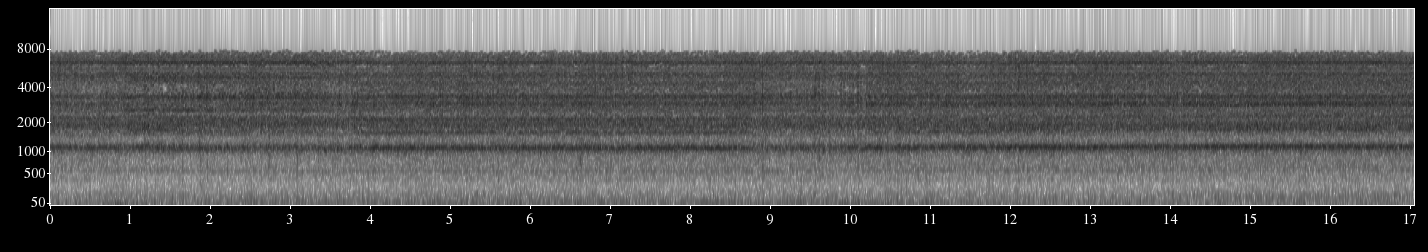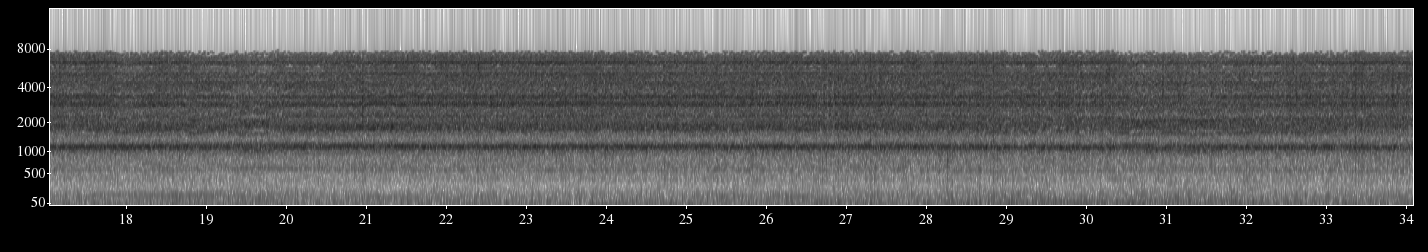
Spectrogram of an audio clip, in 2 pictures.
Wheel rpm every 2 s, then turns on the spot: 150, 140, 140, 140, 140, 140, 150, 150, 150, 150, 150, 150, 150, 150, 150, 140, 150.
none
